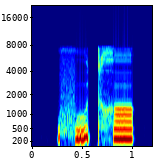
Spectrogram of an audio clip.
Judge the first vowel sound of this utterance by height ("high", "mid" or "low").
high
